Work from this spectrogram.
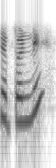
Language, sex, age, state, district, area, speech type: Telugu, female, 18-30, Telangana, Suryapet, urban, conversation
